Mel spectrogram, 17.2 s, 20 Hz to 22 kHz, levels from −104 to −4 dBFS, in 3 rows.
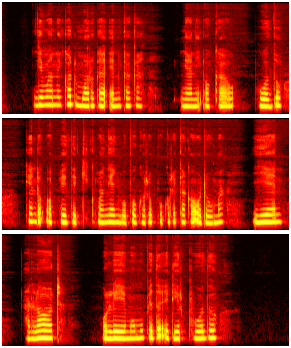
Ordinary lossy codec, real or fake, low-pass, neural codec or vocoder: none; real; none; none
